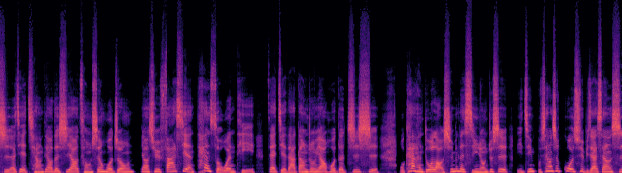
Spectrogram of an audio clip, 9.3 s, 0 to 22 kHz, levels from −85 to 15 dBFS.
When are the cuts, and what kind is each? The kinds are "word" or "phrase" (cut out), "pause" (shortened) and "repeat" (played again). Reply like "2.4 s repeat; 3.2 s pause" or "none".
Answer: 7.7 s pause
